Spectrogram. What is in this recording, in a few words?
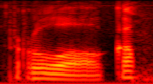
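"ruoka", Finnish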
